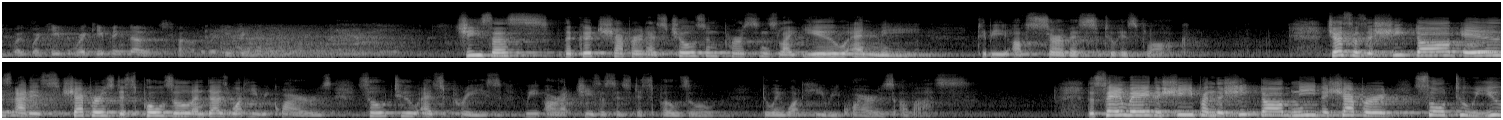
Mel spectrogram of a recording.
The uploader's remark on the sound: A homily preached on the occasion of the Installation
